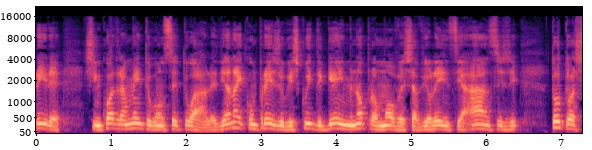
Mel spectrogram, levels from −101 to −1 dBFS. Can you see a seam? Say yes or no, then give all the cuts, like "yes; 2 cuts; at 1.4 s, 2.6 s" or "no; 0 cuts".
no; 0 cuts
